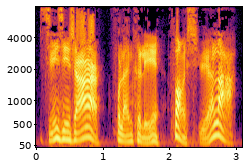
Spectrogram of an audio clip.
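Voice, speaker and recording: Brief: dad playing a cheeky young beaver for a bedtime story, raised lively voice, dry sound. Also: male voice, on the high side, normal speed, no echo. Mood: calling. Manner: bouncy, teasing. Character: teasing young beaver kid.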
